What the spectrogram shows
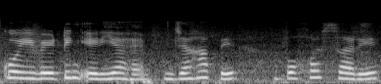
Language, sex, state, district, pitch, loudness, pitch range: Hindi, female, Bihar, West Champaran, 270 Hz, -12 LUFS, 255-300 Hz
